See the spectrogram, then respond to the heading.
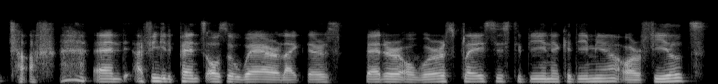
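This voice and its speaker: A man with a Swiss German accent, a non-native English speaker, chatting as an interview guest, thoughtful and quick to laugh. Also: mid-range voice, a bit bright, no room sound, muffled recording. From Switzerland. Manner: thoughtful, laughs often, many restarts. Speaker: guest, scientist and runner. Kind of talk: casual interview chat.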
